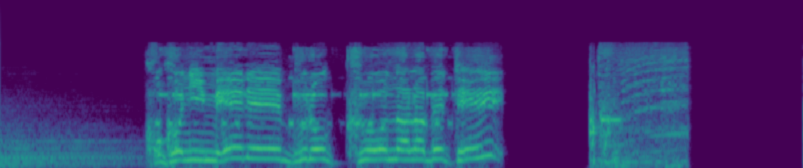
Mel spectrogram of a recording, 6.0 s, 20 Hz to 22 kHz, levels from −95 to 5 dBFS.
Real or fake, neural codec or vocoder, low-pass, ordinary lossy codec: real; none; 7.2 kHz; Opus, 16 kbps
